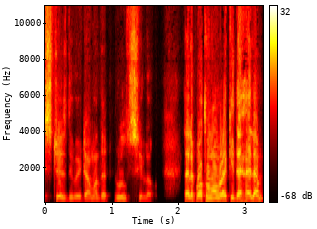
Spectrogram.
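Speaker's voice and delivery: normal talking voice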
